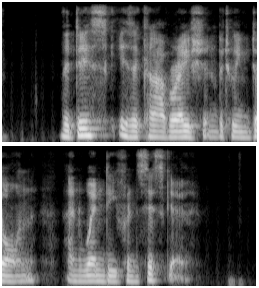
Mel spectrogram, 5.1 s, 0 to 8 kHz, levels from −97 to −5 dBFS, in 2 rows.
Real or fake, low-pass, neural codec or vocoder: fake; 7.2 kHz; codec, 16 kHz, 8 kbps, FreqCodec, smaller model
